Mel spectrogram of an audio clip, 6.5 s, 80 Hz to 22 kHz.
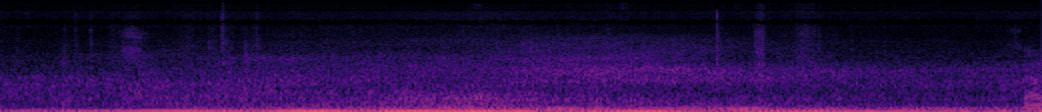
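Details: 1978 International Transtar II cabover diesel, first run after long sitting during restoration: deep, steady idle with even low rumble, no knocks or misses; normal idle.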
